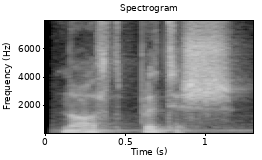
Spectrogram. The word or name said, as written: North British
